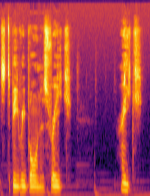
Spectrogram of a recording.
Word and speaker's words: Reek: Reek, Reek. It rhymes with shriek.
